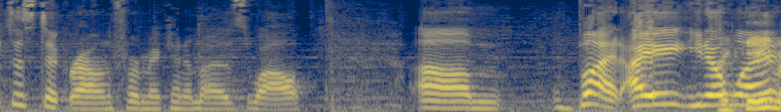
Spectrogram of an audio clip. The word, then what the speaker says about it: machinima: with me knowing that I pronounce it Machinist. Machinist. I mean, so is it Machinima now? Is that what's going on? I mean, I'm pretty sure isn't it Machinima technically? Yeah, it's Machinima. Machinima.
